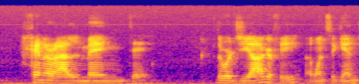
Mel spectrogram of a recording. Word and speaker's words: generalmente: So for the word generally in Spanish, you pronounce this G, H, gen, generalmente.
